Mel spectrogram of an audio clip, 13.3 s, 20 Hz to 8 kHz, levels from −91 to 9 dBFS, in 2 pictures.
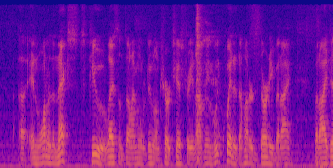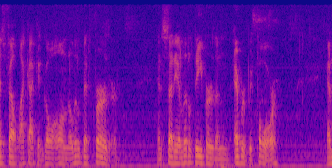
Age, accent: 60-79, American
